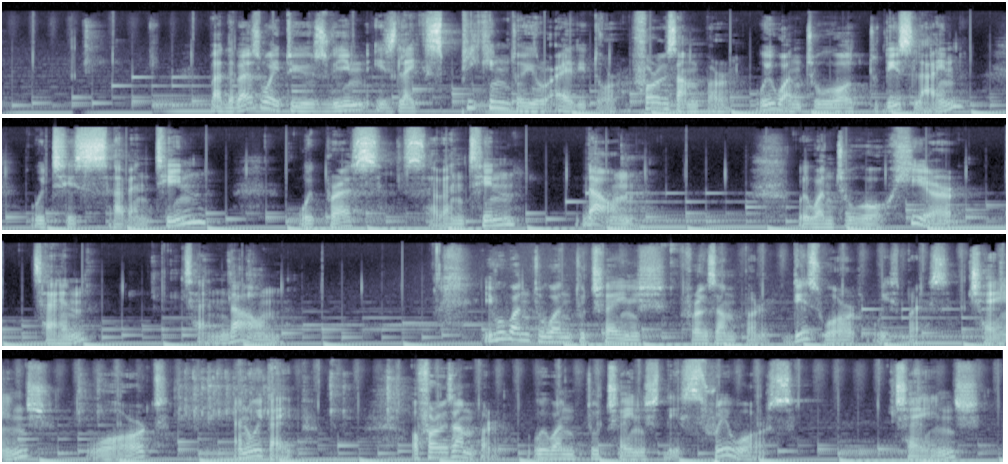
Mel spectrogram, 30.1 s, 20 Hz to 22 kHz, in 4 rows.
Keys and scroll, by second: 10.4 1, 10.8 7, 11.9 j, 15.8-17.2 typing, 22.2-25.4 typing, 24.9 Escape, 29.2 c.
